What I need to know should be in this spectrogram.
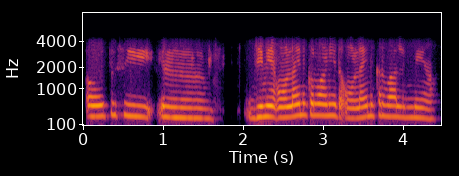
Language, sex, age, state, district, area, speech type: Punjabi, female, 18-30, Punjab, Fazilka, rural, conversation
